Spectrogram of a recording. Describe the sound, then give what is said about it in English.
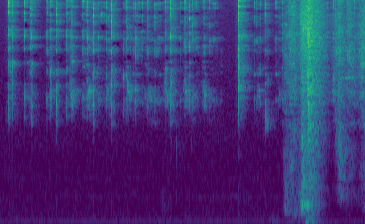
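A utensil stirs eggs with salt, pepper and milk in a bowl, making quick, bright, rattling clinks against the side in a steady run, with a short pause and then a louder, denser burst of clinking near the end. “Next, we add a little bit of salt and pepper. A little bit of milk, and we stir this up.”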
